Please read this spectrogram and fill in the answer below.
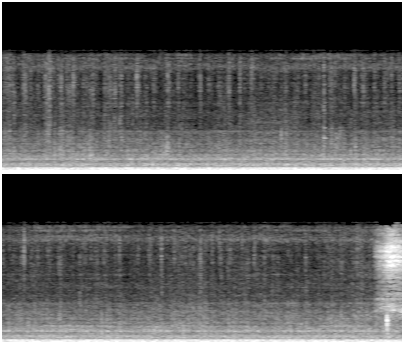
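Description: Hamburg steaks simmering in sauce in a frying pan: a steady hiss under a low, even hum.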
